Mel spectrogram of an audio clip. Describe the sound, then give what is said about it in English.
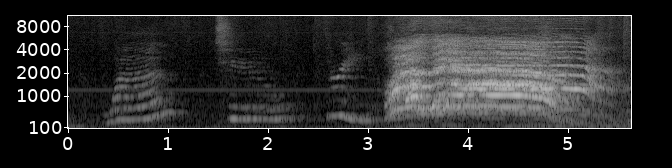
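An adult voice speaks briefly, then a large group of children waving branches bursts into a loud, sustained shout of "Hosanna" together, lasting about two seconds. “So I want you to wave your branches, and I'm going to count to three, and then we're going to yell, Hosanna.”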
